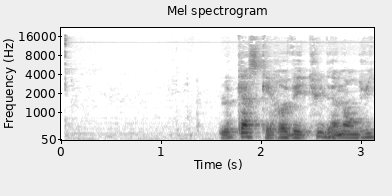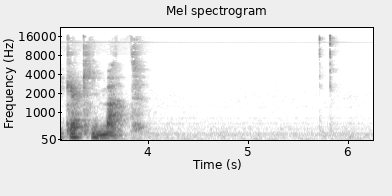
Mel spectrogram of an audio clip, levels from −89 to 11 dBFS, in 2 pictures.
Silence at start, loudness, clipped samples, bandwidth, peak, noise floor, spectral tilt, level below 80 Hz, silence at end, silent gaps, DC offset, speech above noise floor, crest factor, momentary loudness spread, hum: 1.6 s; -24 LUFS; under 0.1%; 16.5 kHz; -4 dBFS; -69 dBFS; -7 dB/octave; -62 dBFS; 2.3 s; none; under 0.1%; 46 dB; 22 dB; 23 LU; none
